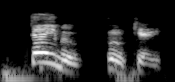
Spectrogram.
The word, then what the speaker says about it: Teemu Pukki: So my understanding, your name is pronounced Teemu Pukki.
